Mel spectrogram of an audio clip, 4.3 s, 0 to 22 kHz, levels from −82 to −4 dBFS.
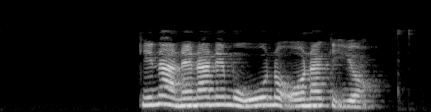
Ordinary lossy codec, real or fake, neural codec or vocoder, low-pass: AAC, 64 kbps; real; none; 7.2 kHz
